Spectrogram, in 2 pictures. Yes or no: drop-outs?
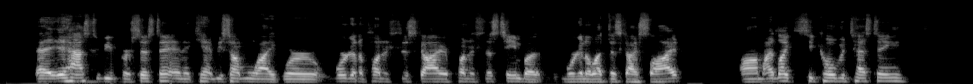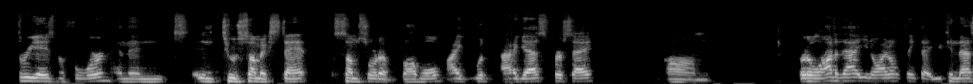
yes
